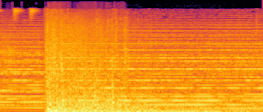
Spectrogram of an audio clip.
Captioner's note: explosion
